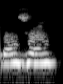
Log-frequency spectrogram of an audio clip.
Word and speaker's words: Dom Juan: Dom Juan, por exemplo, eles não dizem Dom Juan, eles dizem Dom Juan, porque escreve com J, e a pronúncia do J em francês é Jean, então eles falam Dom Juan.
